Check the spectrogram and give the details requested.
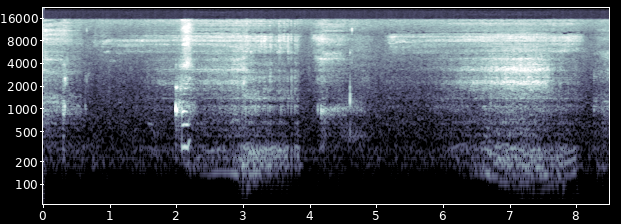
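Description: Quiet, slow snores with soft whistling at the end of breaths, about two breaths heard in a quiet room; ordinary snoring.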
